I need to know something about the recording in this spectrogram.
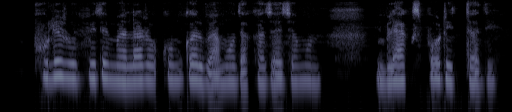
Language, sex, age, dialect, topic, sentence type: Bengali, female, 18-24, Western, agriculture, statement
